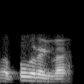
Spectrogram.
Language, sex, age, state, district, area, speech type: Tamil, male, 60+, Tamil Nadu, Perambalur, rural, conversation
